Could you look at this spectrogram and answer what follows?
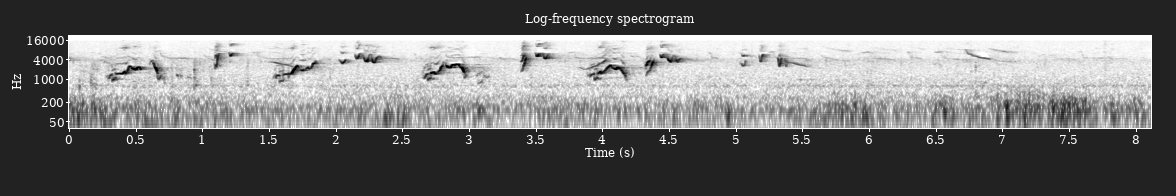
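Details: Non-native white-rumped shama at West Loch Shoreline Park, Pearl Harbor, Oahu, Hawaii, giving loud rising whistled phrases about once a second, with sharp high notes between them, then softer scattered notes over low rumble.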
